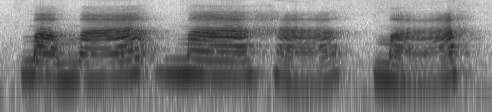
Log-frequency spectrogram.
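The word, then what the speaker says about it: แม่มาหาหมา: It's like, it plays with the tone. So it's mama, maha, ma. Mama, maha, ma.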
